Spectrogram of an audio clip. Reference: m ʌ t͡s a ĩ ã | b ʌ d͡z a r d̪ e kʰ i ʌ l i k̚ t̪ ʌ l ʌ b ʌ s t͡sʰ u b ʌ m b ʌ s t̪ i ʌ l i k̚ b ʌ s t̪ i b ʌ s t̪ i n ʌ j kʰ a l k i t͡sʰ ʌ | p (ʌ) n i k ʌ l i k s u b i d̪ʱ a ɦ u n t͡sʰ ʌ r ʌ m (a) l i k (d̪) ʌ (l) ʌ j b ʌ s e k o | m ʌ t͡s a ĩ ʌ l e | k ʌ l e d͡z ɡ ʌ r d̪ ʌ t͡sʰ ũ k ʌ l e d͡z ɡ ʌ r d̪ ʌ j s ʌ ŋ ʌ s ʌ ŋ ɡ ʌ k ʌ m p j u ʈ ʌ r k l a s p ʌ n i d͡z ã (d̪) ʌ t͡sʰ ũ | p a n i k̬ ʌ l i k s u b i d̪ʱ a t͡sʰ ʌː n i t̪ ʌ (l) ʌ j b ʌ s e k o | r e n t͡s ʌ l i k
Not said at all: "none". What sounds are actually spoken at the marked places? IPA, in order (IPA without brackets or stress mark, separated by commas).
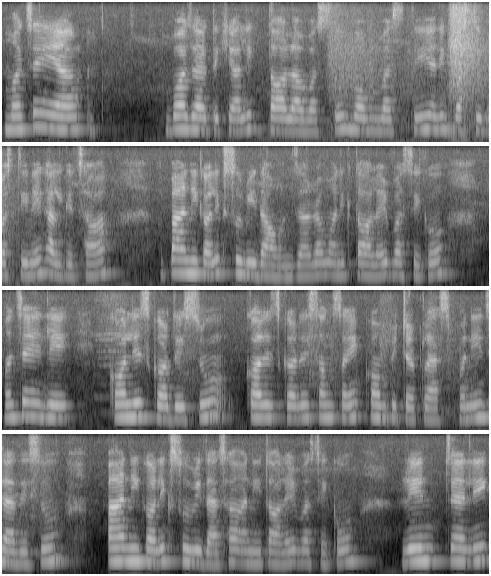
a, ʌ, t̪, l, d̪, l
